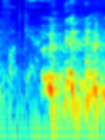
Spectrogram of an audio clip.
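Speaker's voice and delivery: breathy, giggling whisper; soft giggling aside; whispered laughing yes. Retold or imitated. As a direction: laugh it under your breath.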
